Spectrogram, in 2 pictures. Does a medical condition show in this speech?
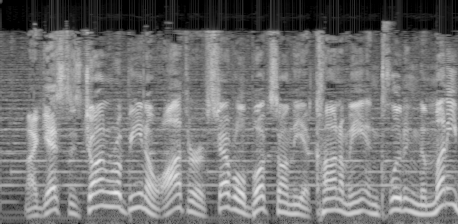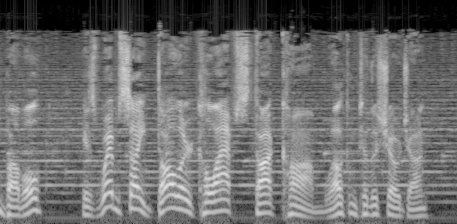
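No.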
